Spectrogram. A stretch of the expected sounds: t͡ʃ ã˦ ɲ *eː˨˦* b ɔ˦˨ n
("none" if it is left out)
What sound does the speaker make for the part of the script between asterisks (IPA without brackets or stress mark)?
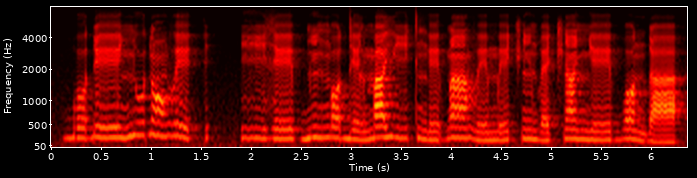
eː˧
